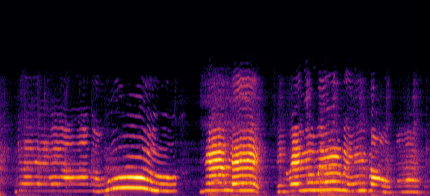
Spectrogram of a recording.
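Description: A man singing unaccompanied in a high voice, with held notes in three phrases split by short pauses. About two seconds in, one long note bends up and back down.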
